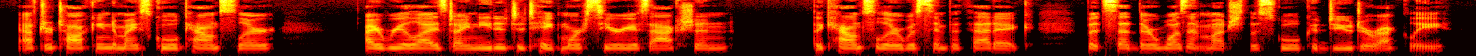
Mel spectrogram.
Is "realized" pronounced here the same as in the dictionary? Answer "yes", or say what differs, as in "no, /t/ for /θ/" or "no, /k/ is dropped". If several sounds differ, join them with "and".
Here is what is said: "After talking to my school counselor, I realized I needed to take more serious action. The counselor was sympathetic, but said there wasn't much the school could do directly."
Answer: yes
